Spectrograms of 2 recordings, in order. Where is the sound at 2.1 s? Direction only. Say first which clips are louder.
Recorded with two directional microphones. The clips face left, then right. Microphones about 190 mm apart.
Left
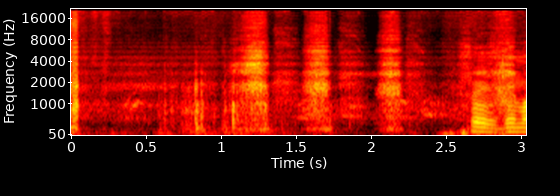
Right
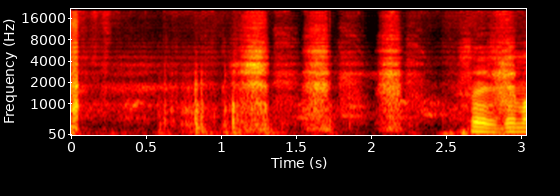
Right 1 dB; 5° right (ahead or behind).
